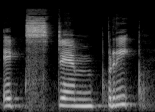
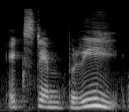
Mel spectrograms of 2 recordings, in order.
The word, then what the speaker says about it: extempore: ex temporary it's called an x it's extempore pronunciation is extempory okay spelling is x extempore e x t e m p u r e pronunciation matram x tempori next select the word that fits closely in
